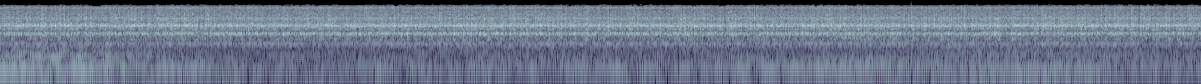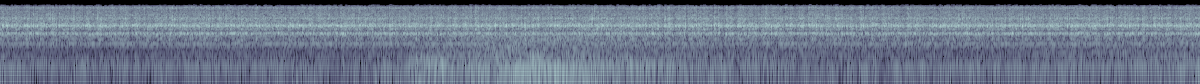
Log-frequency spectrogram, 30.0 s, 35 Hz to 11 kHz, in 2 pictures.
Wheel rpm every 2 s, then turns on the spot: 200, 200, 200, 200, 200, 200, 200, 200, 200, 200, 200, 200, 200, 200, 200.
none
